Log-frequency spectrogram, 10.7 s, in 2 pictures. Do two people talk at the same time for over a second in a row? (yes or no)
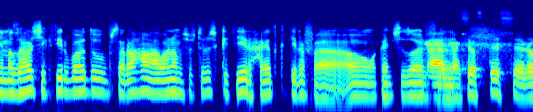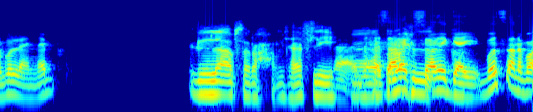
yes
